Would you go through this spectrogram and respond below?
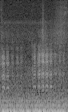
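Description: Minecraft sheep bleat in a continuous wavering chorus, several overlapping baas close and fairly loud over a dense background of farm noise.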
